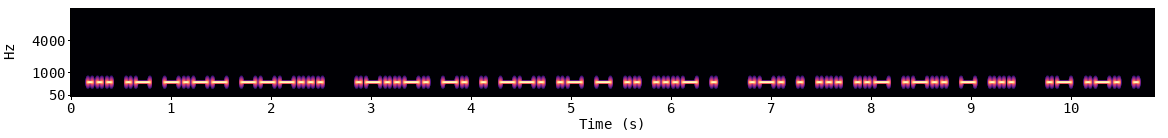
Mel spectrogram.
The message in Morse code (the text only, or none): SAY: "NEGATIVE RESULTS ARE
